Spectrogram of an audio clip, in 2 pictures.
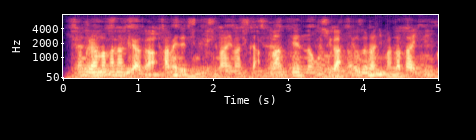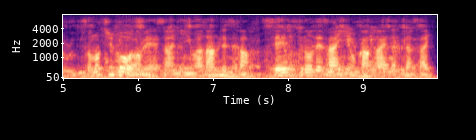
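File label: male3 live recording 130ms 5cm, underdetermined; SiSEC11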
